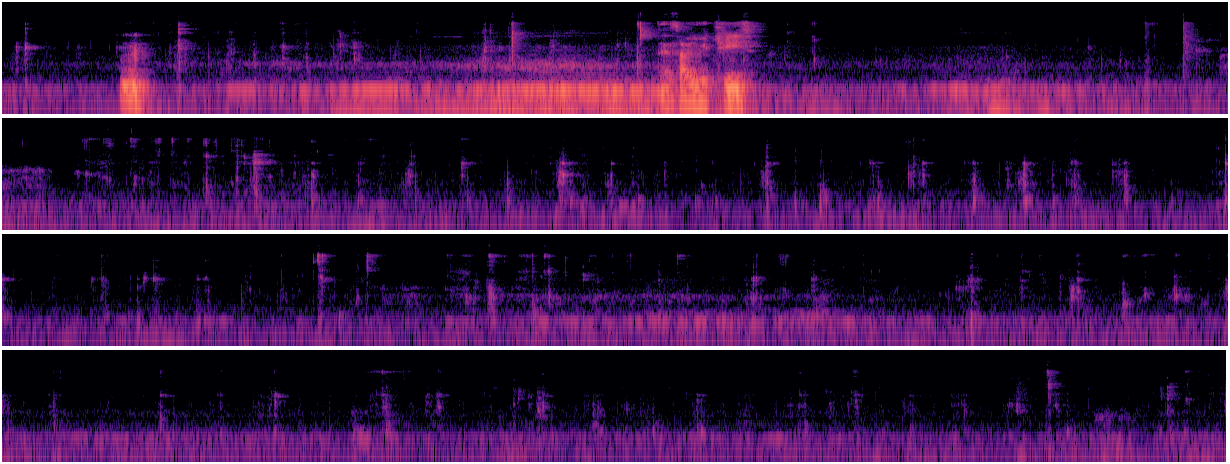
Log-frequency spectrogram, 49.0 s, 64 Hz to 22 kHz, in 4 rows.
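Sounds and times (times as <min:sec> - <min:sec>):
chewing food: 0:00.0 - 0:49.0
mouth clicks and smacks: 0:00.1 - 0:06.6, 0:11.3 - 0:18.7, 0:25.4 - 0:28.4, 0:44.7 - 0:47.6.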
